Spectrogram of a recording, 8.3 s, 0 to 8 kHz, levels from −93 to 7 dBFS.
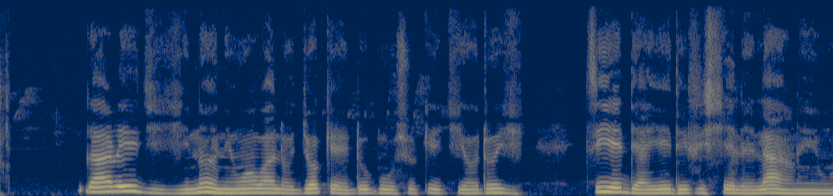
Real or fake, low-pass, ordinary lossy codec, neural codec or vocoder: real; none; none; none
